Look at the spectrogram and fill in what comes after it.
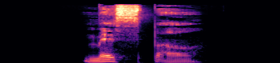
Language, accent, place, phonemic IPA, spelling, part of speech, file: German, Germany, Berlin, /ˈmɛsbaːɐ̯/, messbar, adjective, De-messbar.ogg
- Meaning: measurable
